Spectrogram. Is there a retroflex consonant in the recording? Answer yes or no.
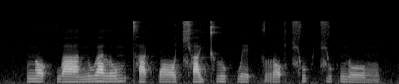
no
